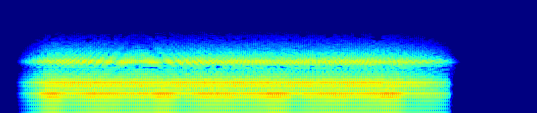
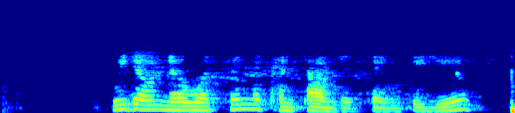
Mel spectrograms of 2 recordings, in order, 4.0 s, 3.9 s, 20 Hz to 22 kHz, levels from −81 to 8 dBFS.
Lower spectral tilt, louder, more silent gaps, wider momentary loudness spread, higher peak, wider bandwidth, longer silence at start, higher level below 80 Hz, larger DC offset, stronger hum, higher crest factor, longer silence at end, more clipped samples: second, -6.5 dB/octave vs -12 dB/octave; first, -16 LUFS vs -30 LUFS; neither; second, 6 LU vs 9 LU; first, 0 dBFS vs -12 dBFS; first, 6.2 kHz vs 3.5 kHz; second, 0.2 s vs 0.85 s; first, -36 dBFS vs -70 dBFS; neither; neither; about the same, 16 dB vs 18 dB; first, 0.65 s vs 0 s; neither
